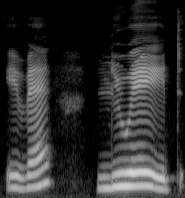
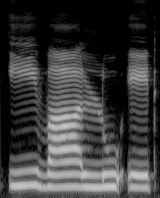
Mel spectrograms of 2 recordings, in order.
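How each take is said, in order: First: "इवैल्युएट" slowly as ee-va-lyoo-ate; correct pronunciation demo. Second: "इवालुएट" as ee-vaa-loo-ate; wrong spelling reading. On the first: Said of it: "इसका उच्चारण देखिए". ("इवैल्युएट" में वै और ल्यू, धीरे) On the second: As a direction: sound out "इवालुएट" with long aa and plain loo. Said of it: "ऐसे नहीं पढ़ना है". ("इवालुएट" में वा और लू) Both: Shown as a demonstration.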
